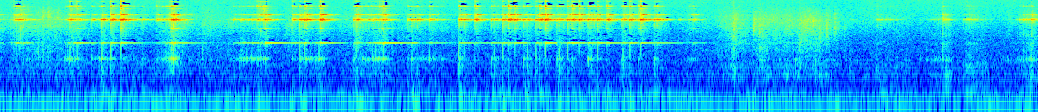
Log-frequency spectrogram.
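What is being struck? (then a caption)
Empty glass tumbler. Long nails tap the sides and rim of an empty, hollow clear glass tumbler in an uneven rhythm. Each tap gives a bright, high, glassy ring that fades quickly, with a steady lower tone underneath. The tapping is busiest in the first seven seconds, then thins out to softer, sparser taps.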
